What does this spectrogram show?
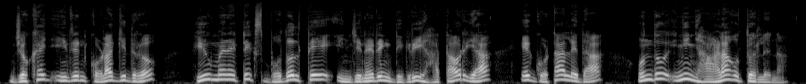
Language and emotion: Santali, surprised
